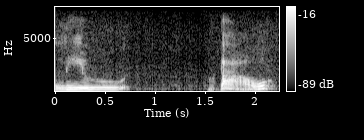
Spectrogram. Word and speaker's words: Liu Bao: my tasting notes for this uh 1992 uh liu bao and um i hear it pronounced as li oo um but they the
